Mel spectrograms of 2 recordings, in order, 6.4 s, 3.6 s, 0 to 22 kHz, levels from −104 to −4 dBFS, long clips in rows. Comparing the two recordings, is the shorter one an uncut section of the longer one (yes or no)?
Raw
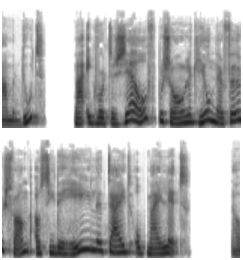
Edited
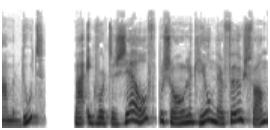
yes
